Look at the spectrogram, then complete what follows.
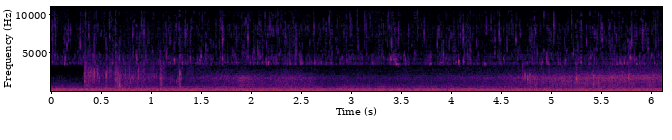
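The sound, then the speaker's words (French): A dense, steady underwater wash fills the scene, with faint crackling and occasional short clicks scattered over a low rumble of moving water, no voices present. “C'est tout sauf le silence sous l'eau. On entend des craquements, on entend les vagues éventuellement.”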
